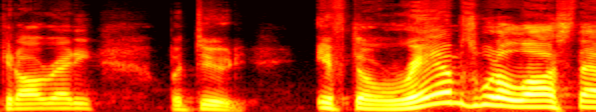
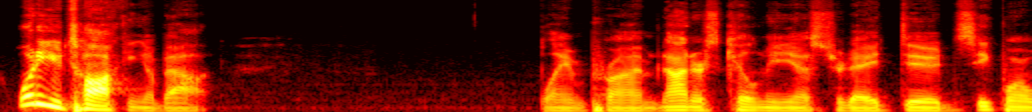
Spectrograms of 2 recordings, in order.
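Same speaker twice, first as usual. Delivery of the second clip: ordinary delivery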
